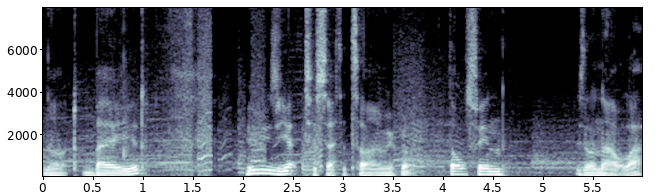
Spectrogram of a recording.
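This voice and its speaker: With music in the background, a man talks in a lively, varied intonation. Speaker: sim racing commentator. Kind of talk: live commentary. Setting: live stream. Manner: animated.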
